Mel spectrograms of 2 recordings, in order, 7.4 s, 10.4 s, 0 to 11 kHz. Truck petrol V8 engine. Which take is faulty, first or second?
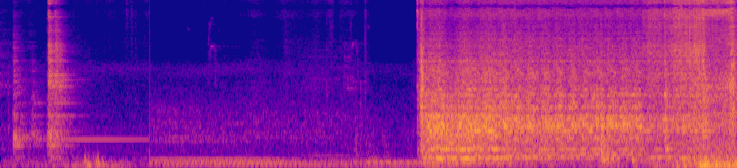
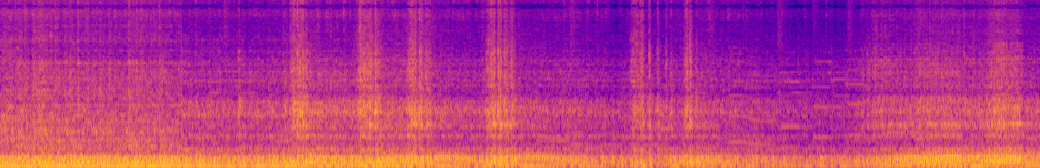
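first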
